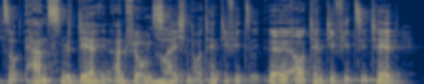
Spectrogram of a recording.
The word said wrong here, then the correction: Authentizität: Nee, jetzt habe ich falsch ausgesprochen, ne? Warte mal. Authentizität.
